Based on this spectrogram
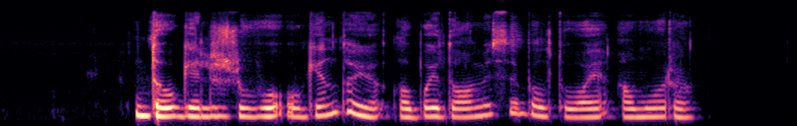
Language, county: Lithuanian, Panevėžys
